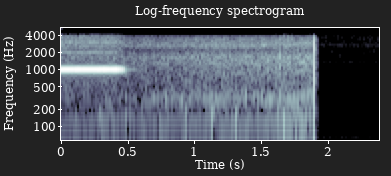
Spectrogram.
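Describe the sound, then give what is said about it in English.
A censorship bleep covers a slur in a recorded speech: one loud, steady high tone lasting about half a second, then faint muffled recorded audio continues. “Now, all those beeps that you heard was where they used the N-word.”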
